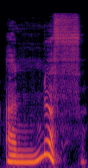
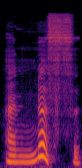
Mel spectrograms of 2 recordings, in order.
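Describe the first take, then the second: The two takes are said the same way.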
